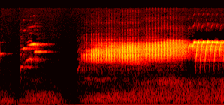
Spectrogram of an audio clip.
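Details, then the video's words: A Spanish Timbrado canary sings: a few short high chirps, then a long, fast, metallic rolling trill that jumps to a higher, more clipped trill near the end. "كناري تمبرادو اسبانيول يغرد canario timbrado español original cantando"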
